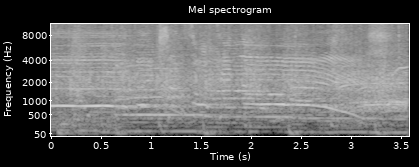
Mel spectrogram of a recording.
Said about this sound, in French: C'est soit euh, ma première partie où la personne qui était avant moi sur scène euh, qui gueule comme un con à hein, Faites du bruit pour Paul Taylor Des applaudissements et la musique d'entrée.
